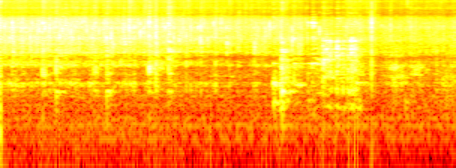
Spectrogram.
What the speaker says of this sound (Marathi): तेल गरम झालेलं आहे, कांदा टाकून घेऊ।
